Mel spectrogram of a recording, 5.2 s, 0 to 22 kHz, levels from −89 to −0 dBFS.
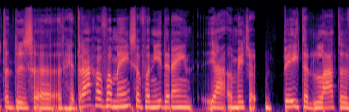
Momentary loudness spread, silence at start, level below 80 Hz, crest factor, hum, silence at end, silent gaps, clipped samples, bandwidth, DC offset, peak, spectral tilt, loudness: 4 LU; 0.05 s; -44 dBFS; 12 dB; none; 0 s; none; under 0.1%; 16.5 kHz; under 0.1%; -10 dBFS; -5 dB/octave; -21 LUFS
